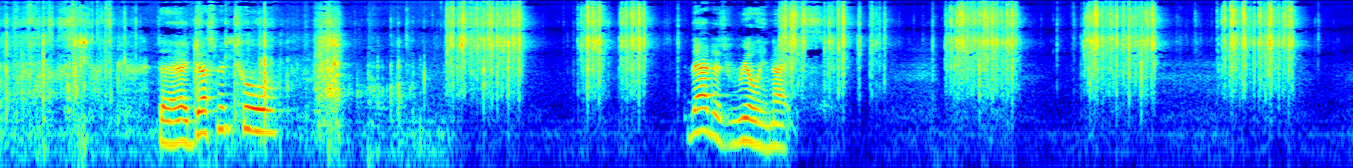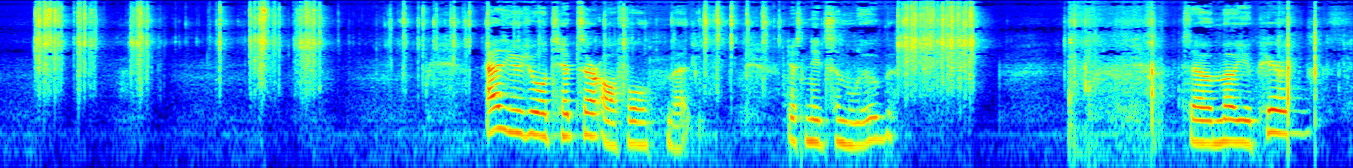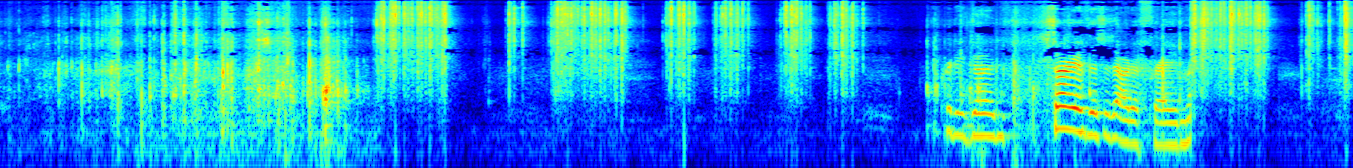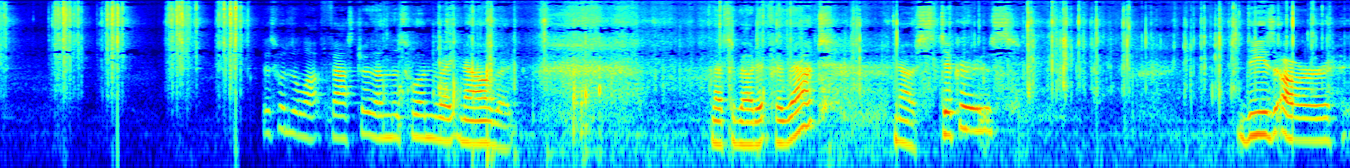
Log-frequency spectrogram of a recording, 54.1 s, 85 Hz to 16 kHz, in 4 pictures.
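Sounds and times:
plastic bag and cardboard crinkling: 0:00.0 - 0:04.9, 0:26.2 - 0:31.6, 0:44.4 - 0:54.0
plastic puzzle clicking and rattling: 0:02.0 - 0:07.2, 0:07.8 - 0:13.2, 0:13.9 - 0:23.4, 0:26.2 - 0:35.8, 0:38.6 - 0:43.2, 0:44.4 - 0:46.7, 0:47.8 - 0:54.0.

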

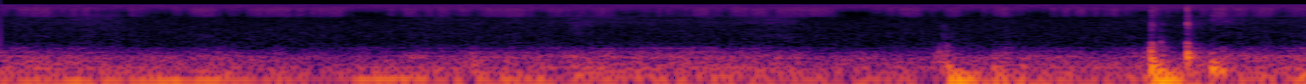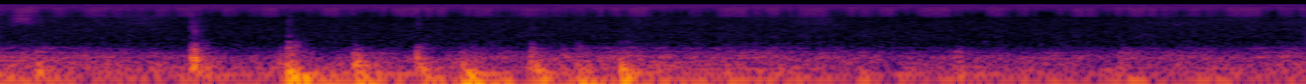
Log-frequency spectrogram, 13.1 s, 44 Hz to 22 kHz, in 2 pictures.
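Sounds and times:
steady low rumble: 0:00.0 - 0:13.0
dull low knocks and thumps: 0:04.3 - 0:12.9.

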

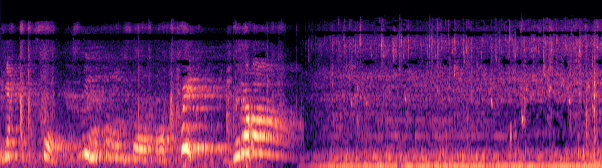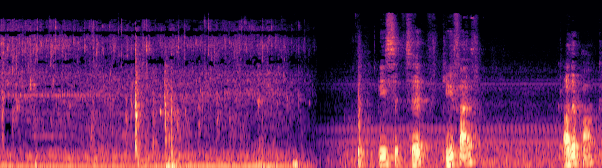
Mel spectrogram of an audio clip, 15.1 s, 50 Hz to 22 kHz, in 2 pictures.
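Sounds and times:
water trickling: 0:03.8 - 0:11.5
filter motor hum: 0:03.8 - 0:11.9.

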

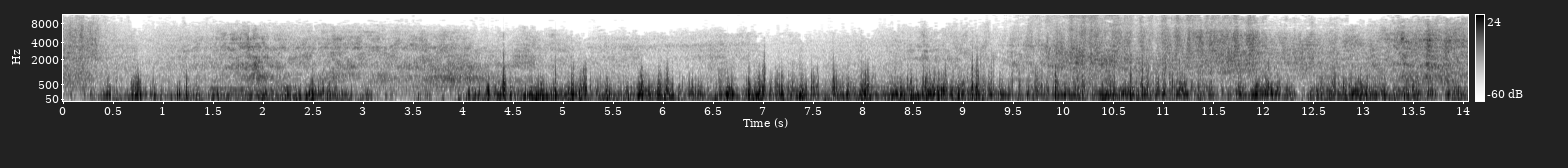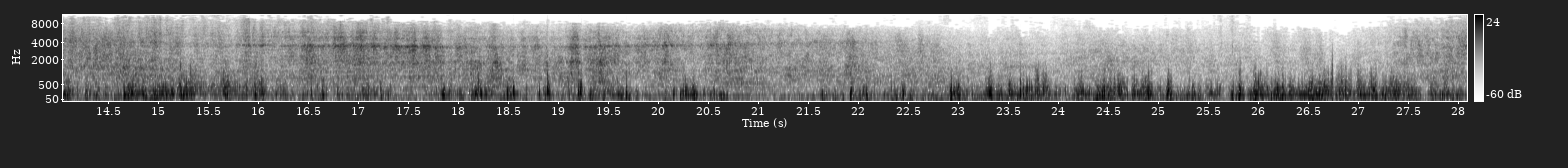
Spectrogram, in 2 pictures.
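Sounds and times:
model jet turbine hiss: 0:00.0 - 0:00.8
high turbine whine: 0:00.0 - 0:28.0
wind buffeting microphone: 0:00.0 - 0:28.0.

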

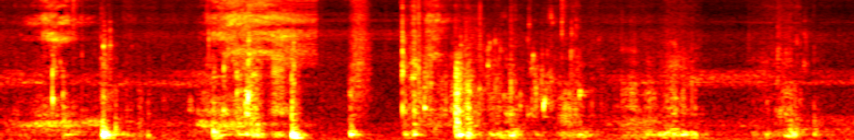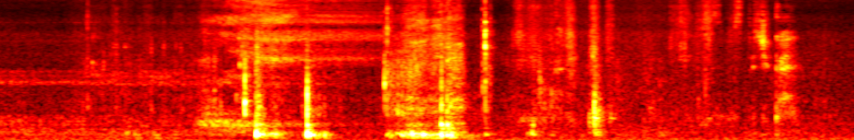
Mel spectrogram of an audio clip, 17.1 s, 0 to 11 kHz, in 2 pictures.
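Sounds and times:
steam iron hiss: 0:00.0 - 0:04.6, 0:10.3 - 0:13.2.

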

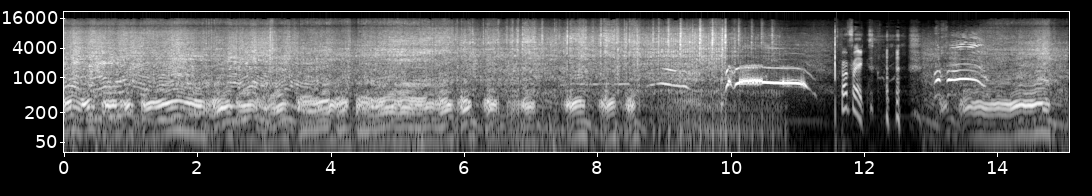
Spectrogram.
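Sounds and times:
dirt bike engine revving: 0:00.0 - 0:11.5, 0:12.8 - 0:15.0.

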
